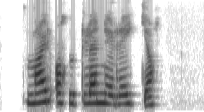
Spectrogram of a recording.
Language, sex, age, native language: Icelandic, male, 10, Icelandic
